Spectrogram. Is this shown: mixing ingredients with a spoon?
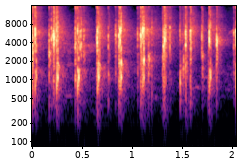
no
